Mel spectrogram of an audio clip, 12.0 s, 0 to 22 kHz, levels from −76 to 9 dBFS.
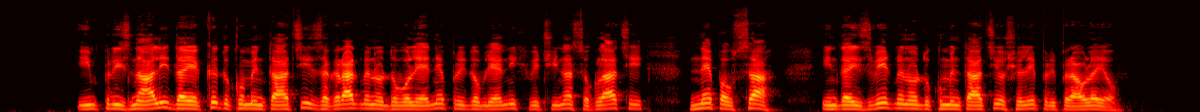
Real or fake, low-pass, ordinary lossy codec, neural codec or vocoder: real; 19.8 kHz; none; none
